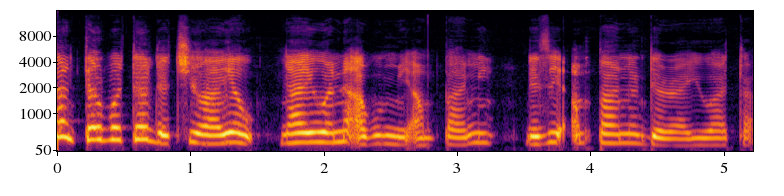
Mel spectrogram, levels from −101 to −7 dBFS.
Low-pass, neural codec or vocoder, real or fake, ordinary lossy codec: 14.4 kHz; codec, 44.1 kHz, 7.8 kbps, Pupu-Codec; fake; none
